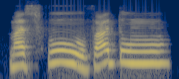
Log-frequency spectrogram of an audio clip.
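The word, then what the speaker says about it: مصفوفة: میم صاد زبر مص فا واو پیش فو مصفو فا زبر فا مصفوفا تا واو دو پیش تو مصفوفتوں واو زبر وا زا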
